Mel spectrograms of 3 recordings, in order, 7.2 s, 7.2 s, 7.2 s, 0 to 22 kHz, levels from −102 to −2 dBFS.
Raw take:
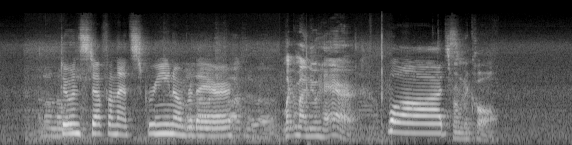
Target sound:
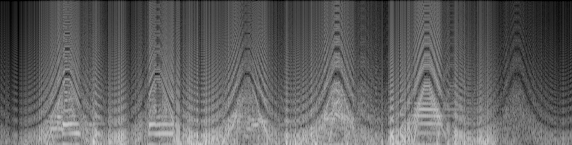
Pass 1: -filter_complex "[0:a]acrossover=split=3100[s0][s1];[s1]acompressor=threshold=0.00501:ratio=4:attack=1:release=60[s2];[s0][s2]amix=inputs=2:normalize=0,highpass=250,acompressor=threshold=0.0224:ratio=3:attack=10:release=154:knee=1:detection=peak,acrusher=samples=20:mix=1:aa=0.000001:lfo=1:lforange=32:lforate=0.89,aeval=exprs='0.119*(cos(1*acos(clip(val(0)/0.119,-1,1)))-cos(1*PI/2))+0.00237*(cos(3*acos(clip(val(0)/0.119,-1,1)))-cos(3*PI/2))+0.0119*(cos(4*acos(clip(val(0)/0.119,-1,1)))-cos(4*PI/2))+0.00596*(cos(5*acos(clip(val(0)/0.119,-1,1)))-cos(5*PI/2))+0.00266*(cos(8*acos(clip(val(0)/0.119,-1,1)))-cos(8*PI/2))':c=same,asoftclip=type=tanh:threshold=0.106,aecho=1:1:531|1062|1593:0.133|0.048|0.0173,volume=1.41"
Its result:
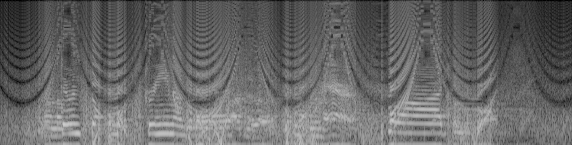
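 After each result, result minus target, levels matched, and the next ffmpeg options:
echo 207 ms late; saturation: distortion +17 dB; decimation with a swept rate: distortion -10 dB
-filter_complex "[0:a]acrossover=split=3100[s0][s1];[s1]acompressor=threshold=0.00501:ratio=4:attack=1:release=60[s2];[s0][s2]amix=inputs=2:normalize=0,highpass=250,acompressor=threshold=0.0224:ratio=3:attack=10:release=154:knee=1:detection=peak,acrusher=samples=20:mix=1:aa=0.000001:lfo=1:lforange=32:lforate=0.89,aeval=exprs='0.119*(cos(1*acos(clip(val(0)/0.119,-1,1)))-cos(1*PI/2))+0.00237*(cos(3*acos(clip(val(0)/0.119,-1,1)))-cos(3*PI/2))+0.0119*(cos(4*acos(clip(val(0)/0.119,-1,1)))-cos(4*PI/2))+0.00596*(cos(5*acos(clip(val(0)/0.119,-1,1)))-cos(5*PI/2))+0.00266*(cos(8*acos(clip(val(0)/0.119,-1,1)))-cos(8*PI/2))':c=same,asoftclip=type=tanh:threshold=0.106,aecho=1:1:324|648|972:0.133|0.048|0.0173,volume=1.41"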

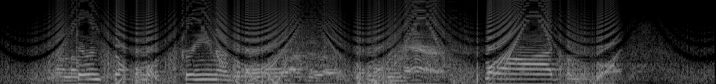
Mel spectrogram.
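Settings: saturation: distortion +17 dB; decimation with a swept rate: distortion -10 dB
-filter_complex "[0:a]acrossover=split=3100[s0][s1];[s1]acompressor=threshold=0.00501:ratio=4:attack=1:release=60[s2];[s0][s2]amix=inputs=2:normalize=0,highpass=250,acompressor=threshold=0.0224:ratio=3:attack=10:release=154:knee=1:detection=peak,acrusher=samples=20:mix=1:aa=0.000001:lfo=1:lforange=32:lforate=0.89,aeval=exprs='0.119*(cos(1*acos(clip(val(0)/0.119,-1,1)))-cos(1*PI/2))+0.00237*(cos(3*acos(clip(val(0)/0.119,-1,1)))-cos(3*PI/2))+0.0119*(cos(4*acos(clip(val(0)/0.119,-1,1)))-cos(4*PI/2))+0.00596*(cos(5*acos(clip(val(0)/0.119,-1,1)))-cos(5*PI/2))+0.00266*(cos(8*acos(clip(val(0)/0.119,-1,1)))-cos(8*PI/2))':c=same,asoftclip=type=tanh:threshold=0.299,aecho=1:1:324|648|972:0.133|0.048|0.0173,volume=1.41"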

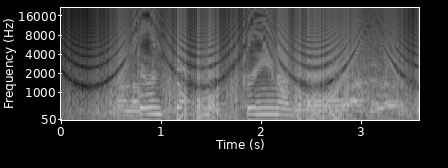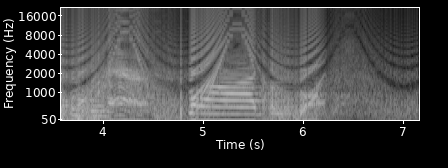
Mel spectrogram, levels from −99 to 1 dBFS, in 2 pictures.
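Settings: decimation with a swept rate: distortion -10 dB
-filter_complex "[0:a]acrossover=split=3100[s0][s1];[s1]acompressor=threshold=0.00501:ratio=4:attack=1:release=60[s2];[s0][s2]amix=inputs=2:normalize=0,highpass=250,acompressor=threshold=0.0224:ratio=3:attack=10:release=154:knee=1:detection=peak,acrusher=samples=67:mix=1:aa=0.000001:lfo=1:lforange=107:lforate=0.89,aeval=exprs='0.119*(cos(1*acos(clip(val(0)/0.119,-1,1)))-cos(1*PI/2))+0.00237*(cos(3*acos(clip(val(0)/0.119,-1,1)))-cos(3*PI/2))+0.0119*(cos(4*acos(clip(val(0)/0.119,-1,1)))-cos(4*PI/2))+0.00596*(cos(5*acos(clip(val(0)/0.119,-1,1)))-cos(5*PI/2))+0.00266*(cos(8*acos(clip(val(0)/0.119,-1,1)))-cos(8*PI/2))':c=same,asoftclip=type=tanh:threshold=0.299,aecho=1:1:324|648|972:0.133|0.048|0.0173,volume=1.41"

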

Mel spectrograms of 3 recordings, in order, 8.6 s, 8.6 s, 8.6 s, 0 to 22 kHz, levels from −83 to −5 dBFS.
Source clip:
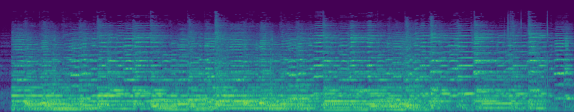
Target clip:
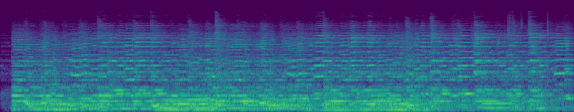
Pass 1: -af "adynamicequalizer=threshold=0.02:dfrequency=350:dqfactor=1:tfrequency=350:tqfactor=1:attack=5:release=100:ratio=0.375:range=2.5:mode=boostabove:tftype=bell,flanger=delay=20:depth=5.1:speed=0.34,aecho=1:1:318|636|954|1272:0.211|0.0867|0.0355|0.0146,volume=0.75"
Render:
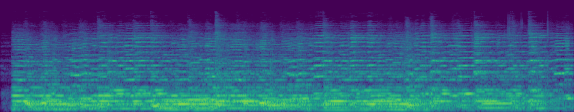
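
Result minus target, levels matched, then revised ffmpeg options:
125 Hz band -4.5 dB
-af "adynamicequalizer=threshold=0.02:dfrequency=94:dqfactor=1:tfrequency=94:tqfactor=1:attack=5:release=100:ratio=0.375:range=2.5:mode=boostabove:tftype=bell,flanger=delay=20:depth=5.1:speed=0.34,aecho=1:1:318|636|954|1272:0.211|0.0867|0.0355|0.0146,volume=0.75"

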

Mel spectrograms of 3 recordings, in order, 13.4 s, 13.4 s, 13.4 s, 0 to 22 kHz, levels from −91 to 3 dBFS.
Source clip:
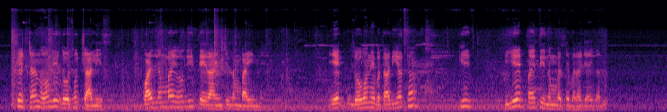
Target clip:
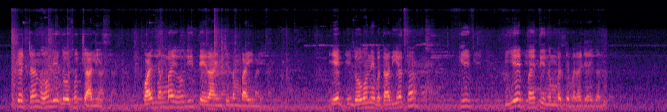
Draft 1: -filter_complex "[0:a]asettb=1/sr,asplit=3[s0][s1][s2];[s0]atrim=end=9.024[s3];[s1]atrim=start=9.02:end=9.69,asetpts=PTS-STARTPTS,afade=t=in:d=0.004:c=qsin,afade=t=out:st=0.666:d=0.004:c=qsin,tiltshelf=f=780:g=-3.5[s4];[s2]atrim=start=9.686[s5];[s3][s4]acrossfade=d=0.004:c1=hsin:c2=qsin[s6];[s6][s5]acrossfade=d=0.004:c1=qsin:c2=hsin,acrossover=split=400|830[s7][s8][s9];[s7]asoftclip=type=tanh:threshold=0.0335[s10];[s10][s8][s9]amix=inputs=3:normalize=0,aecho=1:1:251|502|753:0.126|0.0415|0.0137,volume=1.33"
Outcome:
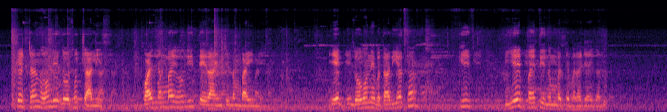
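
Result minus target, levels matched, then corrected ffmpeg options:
saturation: distortion -6 dB
-filter_complex "[0:a]asettb=1/sr,asplit=3[s0][s1][s2];[s0]atrim=end=9.024[s3];[s1]atrim=start=9.02:end=9.69,asetpts=PTS-STARTPTS,afade=t=in:d=0.004:c=qsin,afade=t=out:st=0.666:d=0.004:c=qsin,tiltshelf=f=780:g=-3.5[s4];[s2]atrim=start=9.686[s5];[s3][s4]acrossfade=d=0.004:c1=hsin:c2=qsin[s6];[s6][s5]acrossfade=d=0.004:c1=qsin:c2=hsin,acrossover=split=400|830[s7][s8][s9];[s7]asoftclip=type=tanh:threshold=0.0112[s10];[s10][s8][s9]amix=inputs=3:normalize=0,aecho=1:1:251|502|753:0.126|0.0415|0.0137,volume=1.33"

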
